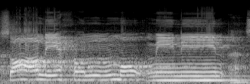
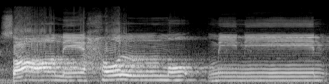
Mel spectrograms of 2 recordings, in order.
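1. Suku kata 'hul' diucapkan datar, tanpa tekanan. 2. Suku kata 'hul' ditekan tajam. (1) "kalau dibaca biasa" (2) "Bacanya solihul mu'minin. Itu pertanda-pertanda jamak"

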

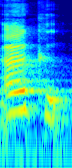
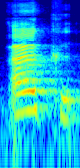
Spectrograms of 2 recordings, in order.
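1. K terakhir memantul menjadi vokal e pendek. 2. K terakhir memantul menjadi vokal e pendek.

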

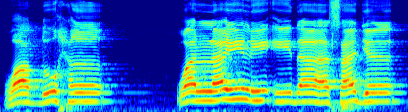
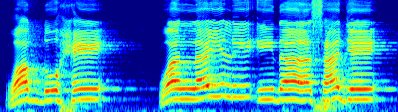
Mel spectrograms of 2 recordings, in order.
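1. Vokal akhir sedikit condong dari a ke e. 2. Vokal akhir dinaikkan kuat ke arah e. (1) "membaca taklil" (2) "dibaca dengan Al-Imalah Al-Kubra"

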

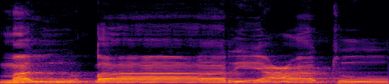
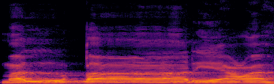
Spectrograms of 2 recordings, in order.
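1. শেষ শব্দটি পূর্ণ 'tu' দিয়ে শেষ হয়। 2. শেষ শব্দটি নরম 'h' উচ্চারণে শেষ হয়। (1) "আমরা এখানে মাল কারিআতু বলেছি" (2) "তো আপনি এরকমও থামতে পারেন"

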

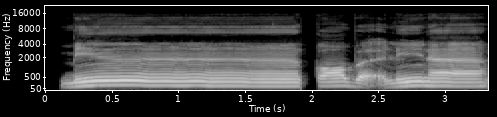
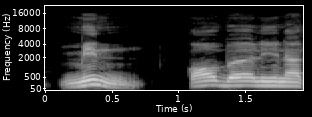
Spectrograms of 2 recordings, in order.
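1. Huruf n disamarkan dengan dengung hidung. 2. Huruf n jelas tanpa dengung hidung. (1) "ini harus dibaca samar dan berdengung"

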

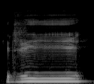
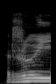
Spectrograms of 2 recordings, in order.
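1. "ri" hecesindeki r, ön ünlüyle ince okunur. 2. "ri" hecesindeki r, arka ünlüyle kalın okunur. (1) "Bakın bu keskindir. Peltek değildir" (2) "Rı değil"

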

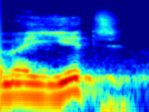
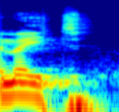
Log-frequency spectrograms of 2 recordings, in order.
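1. صوت الياء مشدد ويتبعه كسرة. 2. صوت الياء مفرد وغير مضبوط بحركة. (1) "ياء مشددة مكسورة" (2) "بإسكان الياء مع التخفيف"

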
